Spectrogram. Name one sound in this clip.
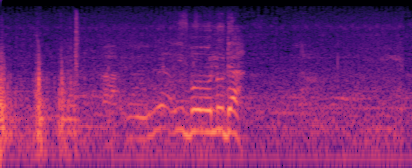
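A man shouts a question.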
